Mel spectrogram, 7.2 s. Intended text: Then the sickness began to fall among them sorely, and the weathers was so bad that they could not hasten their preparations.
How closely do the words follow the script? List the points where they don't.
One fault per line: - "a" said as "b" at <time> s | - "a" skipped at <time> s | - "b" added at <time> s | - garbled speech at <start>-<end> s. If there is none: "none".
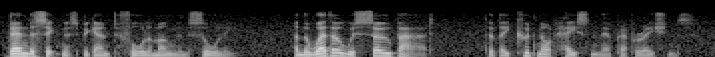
- "weathers" said as "weather" at 3.1 s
